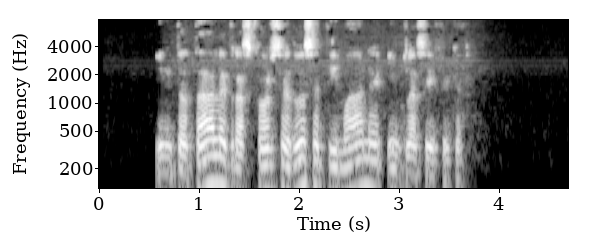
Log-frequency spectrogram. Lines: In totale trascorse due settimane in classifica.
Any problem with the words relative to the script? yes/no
no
